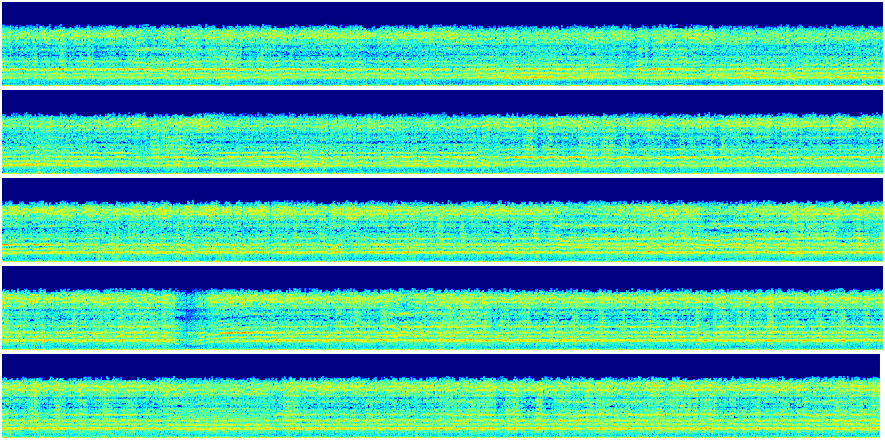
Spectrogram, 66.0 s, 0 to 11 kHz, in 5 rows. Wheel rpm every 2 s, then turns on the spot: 140, 140, 140, 140, 140, 140, 140, 140, 140, 140, 140, 140, 140, 150, 160, 160, 160, 160, 160, 160, 160, 140, 160, 160, 160, 160, 160, 160, 160, 160, 160, 160, 160.
none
